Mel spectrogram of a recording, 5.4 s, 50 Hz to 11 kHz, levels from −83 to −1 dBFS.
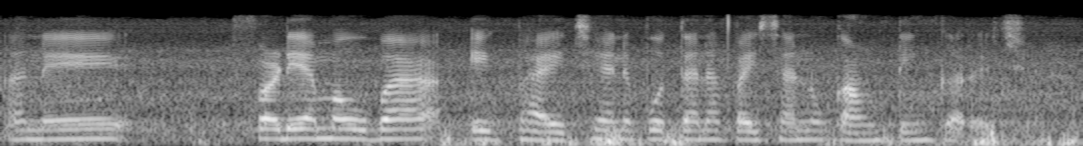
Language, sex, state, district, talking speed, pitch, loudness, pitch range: Gujarati, female, Maharashtra, Mumbai Suburban, 135 wpm, 200 Hz, -15 LUFS, 185-215 Hz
